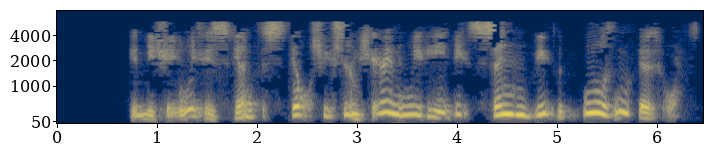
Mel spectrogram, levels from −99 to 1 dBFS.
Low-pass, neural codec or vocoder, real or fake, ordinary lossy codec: 7.2 kHz; codec, 16 kHz, 0.5 kbps, FreqCodec, larger model; fake; MP3, 24 kbps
